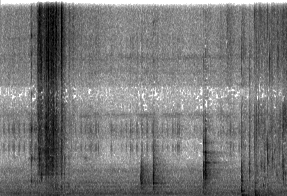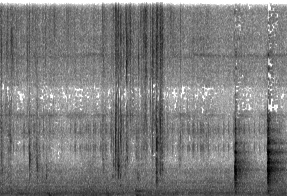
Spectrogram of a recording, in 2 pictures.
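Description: Wooden spoon stirring a pot of liquid soup, with wet sloshing and a few short knocks of the spoon against the pot, over a steady low hum.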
